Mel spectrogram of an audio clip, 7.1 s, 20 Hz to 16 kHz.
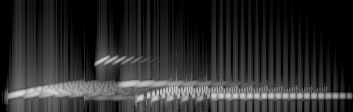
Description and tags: Space sound like from 1980s American cartoons. Use Audacity: chirps, tones with tremelo and sliding time scale/pitch shift
galaxy, space, cartoon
